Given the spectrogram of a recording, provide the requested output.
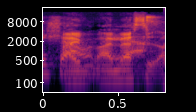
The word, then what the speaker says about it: Chalamet: Am I pronouncing it right? Right? Chalamet. – Yeah, Timothy Chalamet.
